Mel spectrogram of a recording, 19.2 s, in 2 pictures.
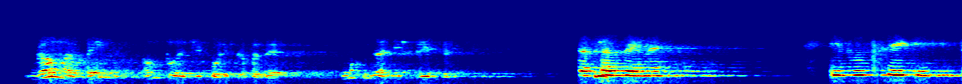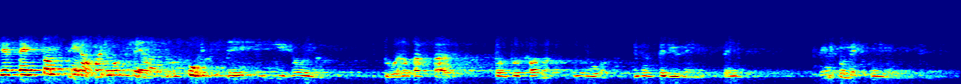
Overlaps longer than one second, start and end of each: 10.3-12.1

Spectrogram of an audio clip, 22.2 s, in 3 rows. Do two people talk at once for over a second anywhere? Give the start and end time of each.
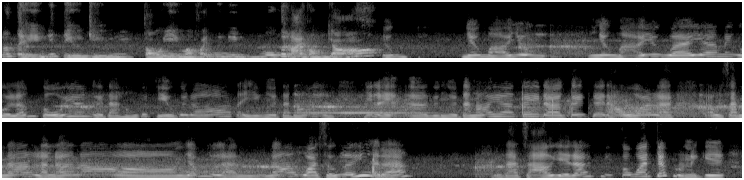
none

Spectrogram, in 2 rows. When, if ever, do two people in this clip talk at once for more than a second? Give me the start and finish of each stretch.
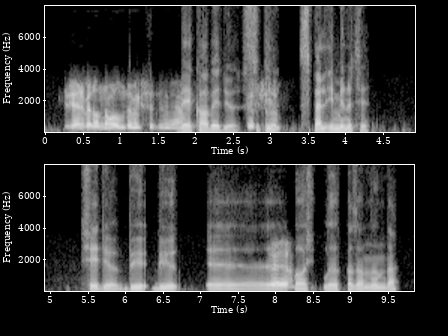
none

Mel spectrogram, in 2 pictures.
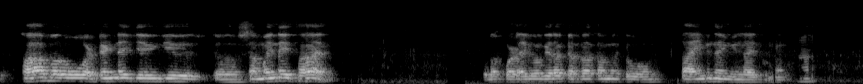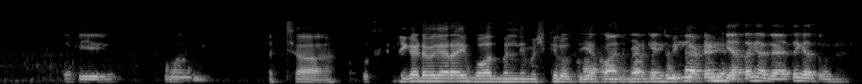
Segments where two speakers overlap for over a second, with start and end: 14.5-15.9

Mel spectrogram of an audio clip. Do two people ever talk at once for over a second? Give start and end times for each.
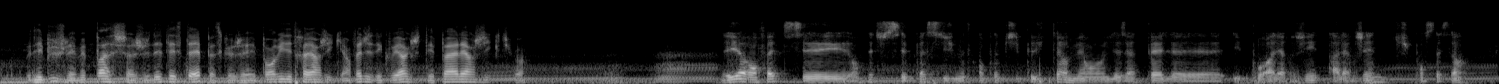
none

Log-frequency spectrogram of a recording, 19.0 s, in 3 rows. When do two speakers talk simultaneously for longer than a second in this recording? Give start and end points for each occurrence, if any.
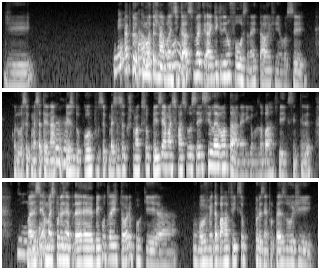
2.4-3.7

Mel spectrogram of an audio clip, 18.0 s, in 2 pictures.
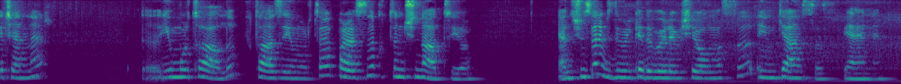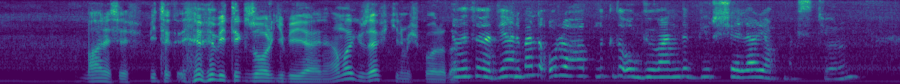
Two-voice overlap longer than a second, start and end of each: none

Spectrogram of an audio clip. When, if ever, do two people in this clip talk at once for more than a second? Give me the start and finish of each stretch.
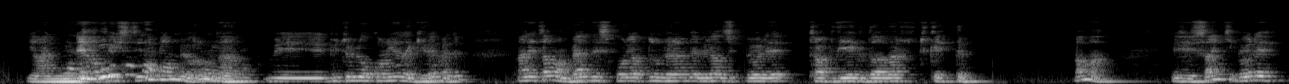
0.6-2.5

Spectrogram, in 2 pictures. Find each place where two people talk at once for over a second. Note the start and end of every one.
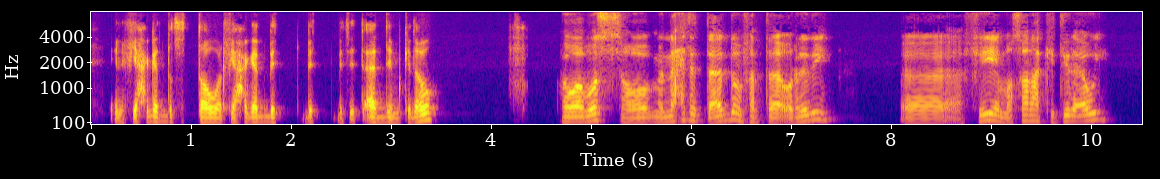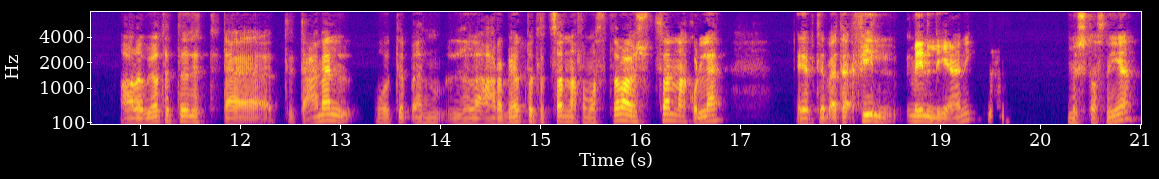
none

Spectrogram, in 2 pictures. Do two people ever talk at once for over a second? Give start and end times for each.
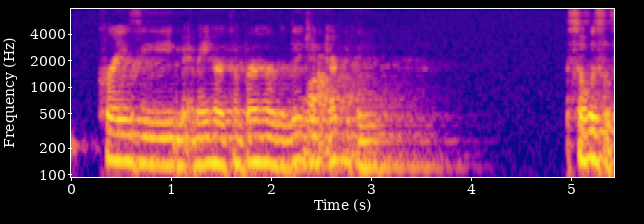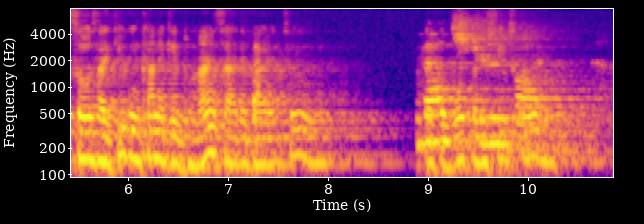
9.0-10.2

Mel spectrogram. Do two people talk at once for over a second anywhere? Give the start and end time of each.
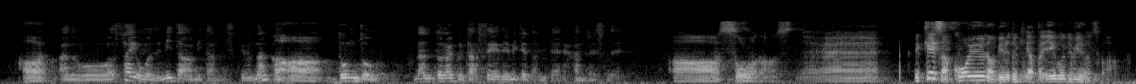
none

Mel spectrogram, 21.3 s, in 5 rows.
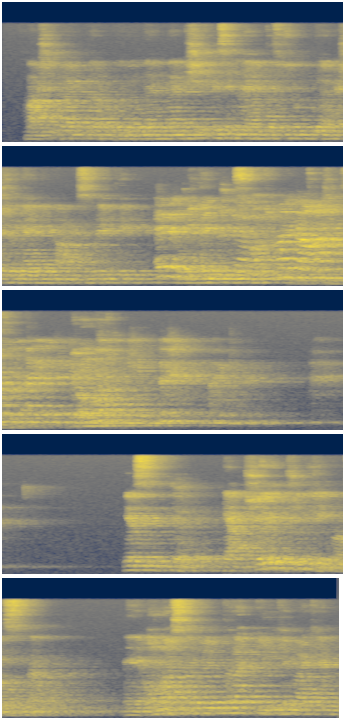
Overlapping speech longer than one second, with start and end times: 6.4-8.8

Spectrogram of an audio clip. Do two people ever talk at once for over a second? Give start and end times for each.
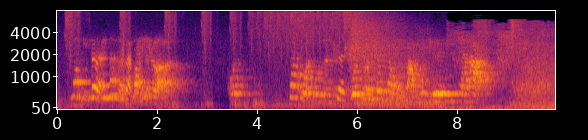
0.7-1.9

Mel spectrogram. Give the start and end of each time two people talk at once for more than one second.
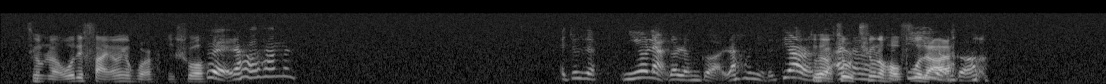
8.1-9.6

